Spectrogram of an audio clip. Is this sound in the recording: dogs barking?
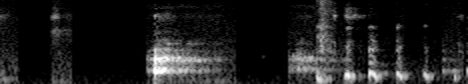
yes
